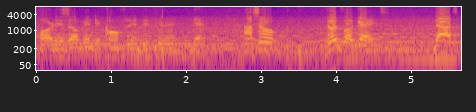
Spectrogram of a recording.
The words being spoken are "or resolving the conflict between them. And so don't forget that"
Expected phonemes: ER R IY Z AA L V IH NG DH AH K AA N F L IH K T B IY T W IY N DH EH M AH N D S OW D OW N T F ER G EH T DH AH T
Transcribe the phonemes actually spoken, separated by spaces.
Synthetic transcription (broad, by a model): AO R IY Z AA V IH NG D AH K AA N F L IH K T B IY T W IY N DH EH M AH N S OW D OW N T F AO G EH T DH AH T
